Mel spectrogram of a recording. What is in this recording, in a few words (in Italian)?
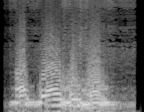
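"oh si accusa", Italian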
